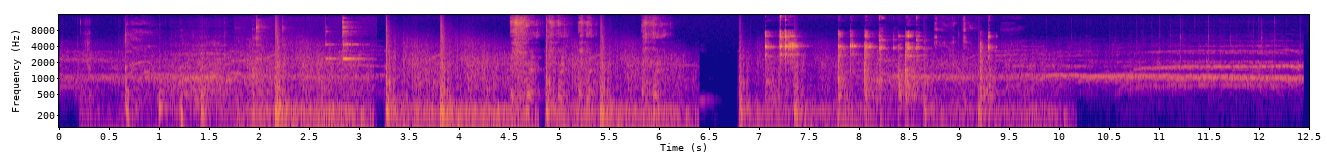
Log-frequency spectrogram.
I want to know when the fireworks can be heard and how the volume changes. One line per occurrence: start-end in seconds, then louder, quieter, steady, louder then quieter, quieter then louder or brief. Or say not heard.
1.7-10.2 quieter.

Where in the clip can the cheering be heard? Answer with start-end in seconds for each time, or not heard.
0.0-3.5, 8.1-12.4.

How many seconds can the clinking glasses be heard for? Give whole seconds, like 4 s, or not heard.
4 s.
